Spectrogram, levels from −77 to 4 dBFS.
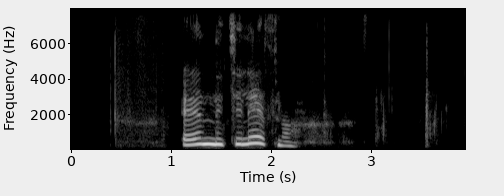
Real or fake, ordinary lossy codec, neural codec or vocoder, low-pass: real; none; none; none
